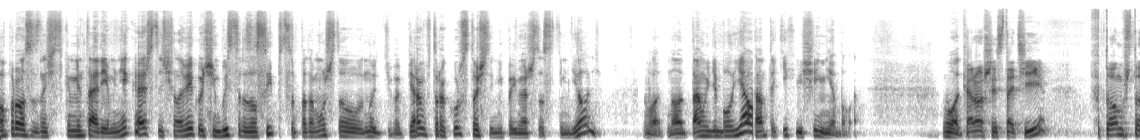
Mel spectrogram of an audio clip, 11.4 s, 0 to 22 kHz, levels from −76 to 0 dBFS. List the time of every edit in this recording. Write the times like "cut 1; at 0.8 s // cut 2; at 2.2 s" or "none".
cut 1; at 6.4 s // cut 2; at 7.5 s // cut 3; at 9.6 s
